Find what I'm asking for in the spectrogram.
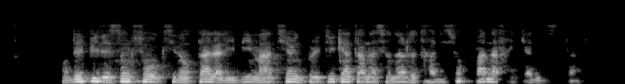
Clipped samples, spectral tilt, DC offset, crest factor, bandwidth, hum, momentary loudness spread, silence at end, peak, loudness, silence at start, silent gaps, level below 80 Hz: under 0.1%; -8.5 dB/octave; under 0.1%; 16 dB; 6.8 kHz; none; 11 LU; 0.45 s; -2 dBFS; -19 LUFS; 0.6 s; 5.61-5.65 s; -50 dBFS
